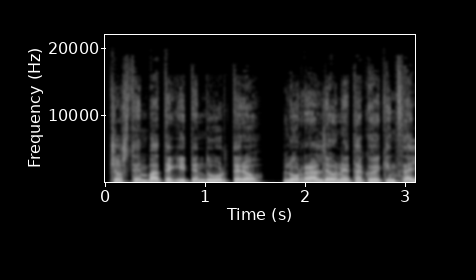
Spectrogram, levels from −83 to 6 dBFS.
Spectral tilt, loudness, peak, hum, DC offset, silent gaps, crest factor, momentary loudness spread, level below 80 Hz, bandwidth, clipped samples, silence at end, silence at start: -6 dB/octave; -18 LUFS; -4 dBFS; none; under 0.1%; none; 14 dB; 5 LU; -48 dBFS; 19 kHz; under 0.1%; 0 s; 0.05 s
